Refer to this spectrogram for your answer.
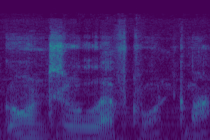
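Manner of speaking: hushed half-whisper, acted in character. Voicing a character pushing someone along: half-whispering in character. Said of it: "lean down and whisper".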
